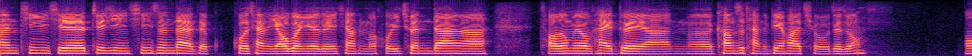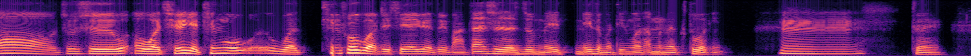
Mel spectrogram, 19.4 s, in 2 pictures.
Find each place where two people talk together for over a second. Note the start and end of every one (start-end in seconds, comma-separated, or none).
none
